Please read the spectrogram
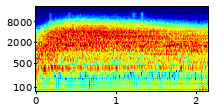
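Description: A song's backing track begins abruptly at the very start: its intro opens with a sustained, steady wash of sound over a low held tone.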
